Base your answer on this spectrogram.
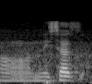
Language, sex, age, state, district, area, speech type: Odia, female, 45-60, Odisha, Koraput, urban, spontaneous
